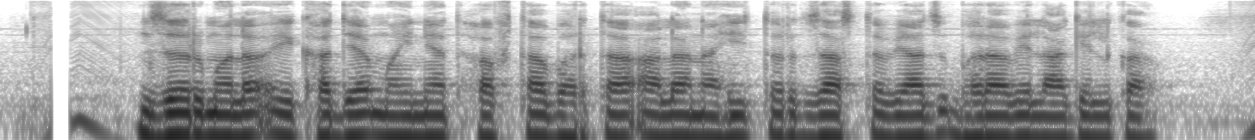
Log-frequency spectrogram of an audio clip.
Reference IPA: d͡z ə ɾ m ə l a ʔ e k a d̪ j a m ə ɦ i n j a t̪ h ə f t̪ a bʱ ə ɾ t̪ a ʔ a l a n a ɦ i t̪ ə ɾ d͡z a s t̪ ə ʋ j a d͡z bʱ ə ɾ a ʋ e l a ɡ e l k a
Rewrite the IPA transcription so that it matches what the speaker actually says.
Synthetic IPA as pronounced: d͡z ə ɾ m ə l a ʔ e kʰ a d̪ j a m ə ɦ i n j a t̪ h ə f t̪ a bʱ ə ɾ t̪ a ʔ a l a n a ɦ i t̪ ə ɾ d͡z a s t̪ ə ʋ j a d͡z bʱ ə ɾ a ʋ e l a ɡ e l k a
